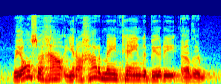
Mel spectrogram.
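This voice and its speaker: A man talks at a middling speed against noticeable background noise. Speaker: city council candidate. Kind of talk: candidate forum answer. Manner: halting.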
